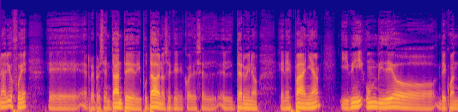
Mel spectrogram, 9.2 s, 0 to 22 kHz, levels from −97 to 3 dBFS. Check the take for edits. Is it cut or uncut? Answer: uncut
